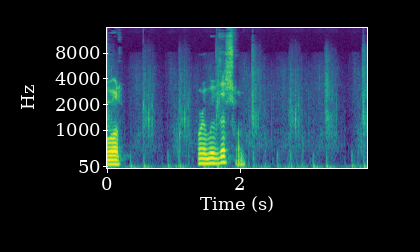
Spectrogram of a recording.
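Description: A shovel crunches into gravel in short, repeated scrapes.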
